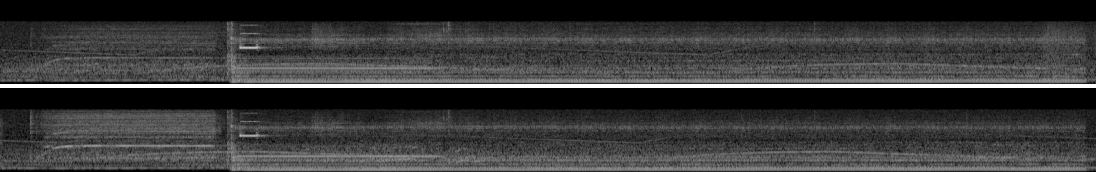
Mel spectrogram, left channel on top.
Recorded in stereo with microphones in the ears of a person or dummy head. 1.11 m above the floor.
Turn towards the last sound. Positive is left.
turn(degrees=10)  # may be behind; listen again after turning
